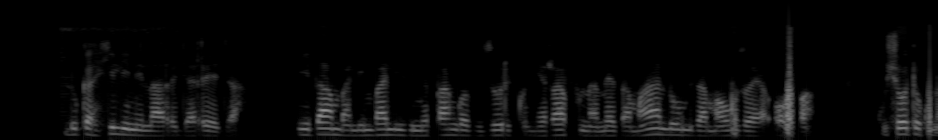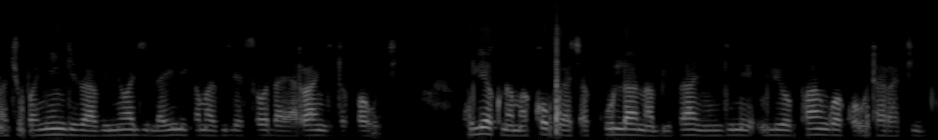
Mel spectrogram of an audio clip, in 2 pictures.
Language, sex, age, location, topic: Swahili, male, 18-24, Nairobi, finance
